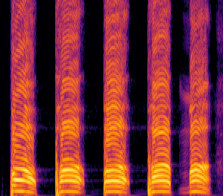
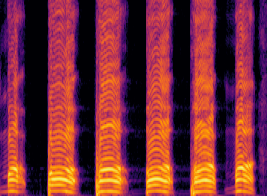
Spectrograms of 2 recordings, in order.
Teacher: देखो ओठ सट रहा है ना, तो उच्चारण स्थान क्या हो जाएगा, ओष्ठ हो जाएगा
